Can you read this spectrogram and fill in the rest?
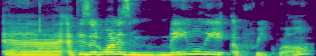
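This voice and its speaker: A woman whose first language is Polish chats loosely through a live stream. Her voice sits a bit high, and she keeps restarting her sentences and filling the gaps with ums. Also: a little slow. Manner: chatty, many fillers and restarts, laughs often. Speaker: streamer and fanfic writer. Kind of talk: casual live-stream chat.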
